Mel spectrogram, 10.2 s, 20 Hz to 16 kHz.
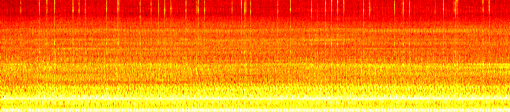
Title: VW CC 2014 2.0TDI CR (140bhp) clicking noise on cold start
